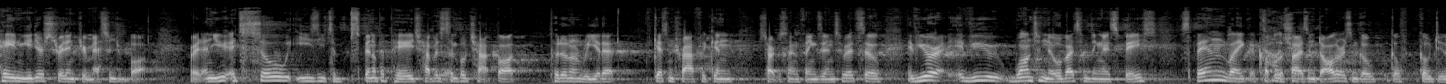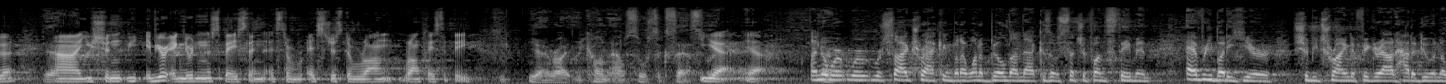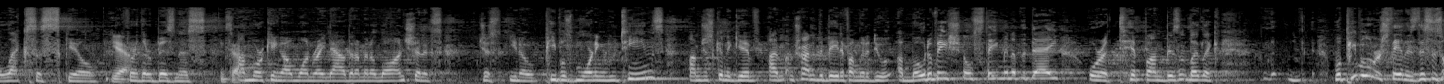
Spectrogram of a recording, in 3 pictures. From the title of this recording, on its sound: A Keynote: Dublin Tech Summit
